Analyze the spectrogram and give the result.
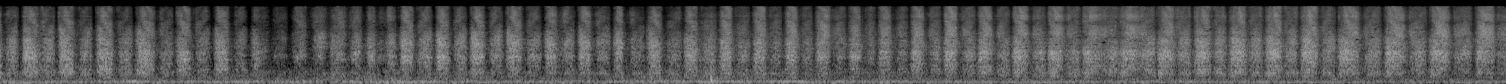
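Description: A pink and green bristle brush scrubs a wet, foamy blue synthetic pile mat in steady back-and-forth strokes, producing bright, hissing swishes with a low, faint hum underneath. The strokes repeat at a fairly even rhythm throughout, with the scrubbing staying broad and airy rather than tonal.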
